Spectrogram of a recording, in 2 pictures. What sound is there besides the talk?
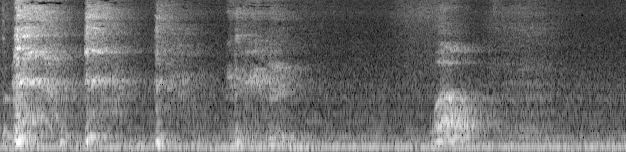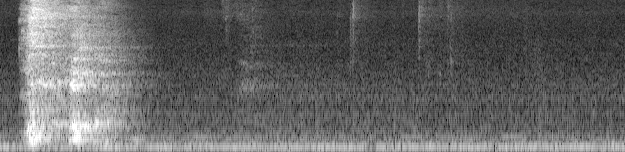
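coughing fit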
